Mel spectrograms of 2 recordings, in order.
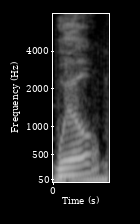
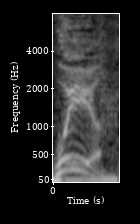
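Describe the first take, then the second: First: The name is said in a soft, polite tone. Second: The name is said in a harsh, aggressive tone. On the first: This is the respectful way to address a boss. The speaker calls it right. "you gotta change your voice, you know, when you're talking to your boss" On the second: This is too rough for talking to a boss. The speaker calls it wrong. "you can't sound aggressive like that. I can't be like"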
